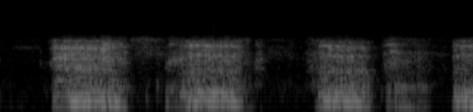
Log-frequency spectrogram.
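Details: Saint Bernard Ossian growling while playing tug with his owner; rough, low rumbling growls in bursts of about a second, separated by short pauses.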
